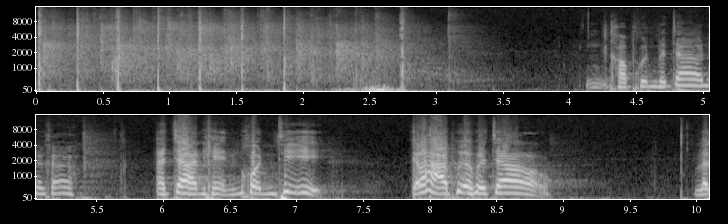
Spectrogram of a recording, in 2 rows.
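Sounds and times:
audience clapping hands: 0.0 - 3.4
speech: 4.1 - 9.0.

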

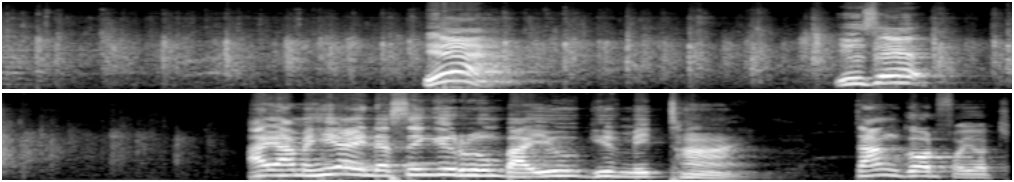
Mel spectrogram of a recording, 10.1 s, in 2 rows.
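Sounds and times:
rhythmic audience clapping: 0.0 - 6.5
speech: 2.1 - 2.6, 4.2 - 4.8, 6.3 - 10.0.

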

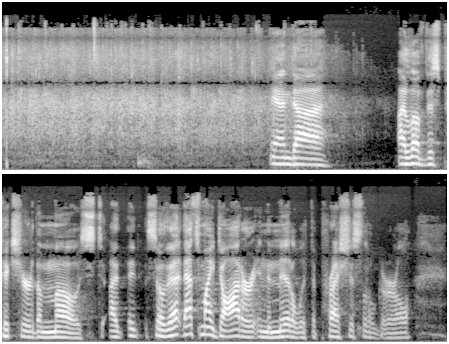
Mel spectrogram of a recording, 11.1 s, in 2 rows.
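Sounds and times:
audience applause: 0.0 - 4.6
speech: 3.4 - 4.2, 5.0 - 11.0.

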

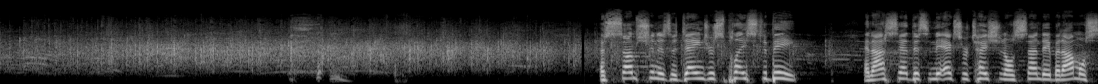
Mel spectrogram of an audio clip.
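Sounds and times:
audience applause: 0.0 - 6.5
speech: 3.2 - 4.1, 6.0 - 10.9.

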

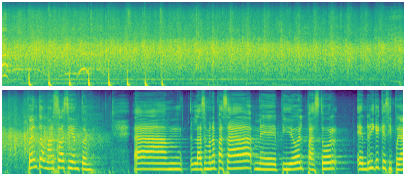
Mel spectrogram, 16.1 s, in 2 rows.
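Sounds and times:
sustained tone: 0.0 - 8.2
crowd clapping: 0.0 - 10.4
speech: 8.6 - 10.0, 10.7 - 16.0.

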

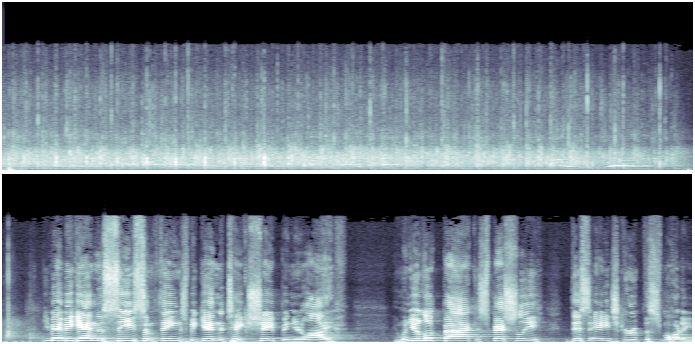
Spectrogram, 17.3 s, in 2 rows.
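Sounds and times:
audience clapping hands: 0.0 - 9.2
speech: 9.2 - 12.9, 13.6 - 17.2.

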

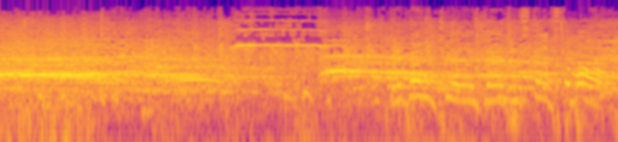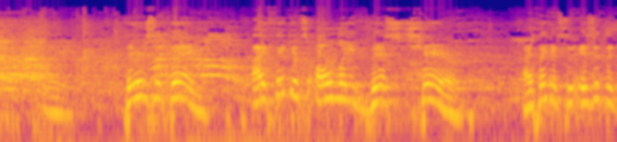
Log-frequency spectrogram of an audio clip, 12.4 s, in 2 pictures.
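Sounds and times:
shouts and whoops: 0.0 - 6.7
crowd cheering and applauding for a named guest: 0.0 - 8.5
high whistle: 2.3 - 3.5
speech: 7.4 - 12.3.

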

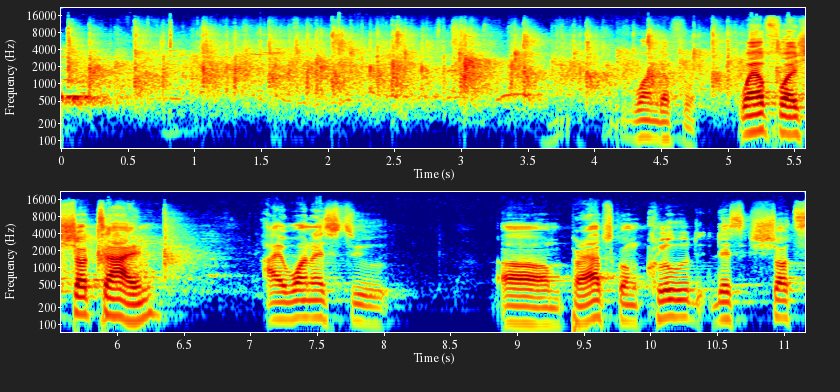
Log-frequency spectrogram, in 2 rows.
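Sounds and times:
audience clapping: 0.0 - 6.6
speech: 4.3 - 6.4, 7.1 - 8.1, 8.9 - 11.1.

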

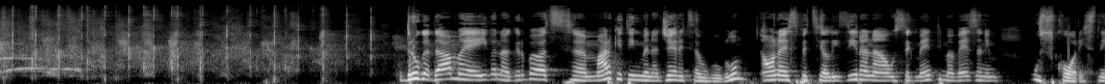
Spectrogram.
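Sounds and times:
audience applause at a speaking event: 0.0 - 3.9
speech: 4.0 - 11.0.

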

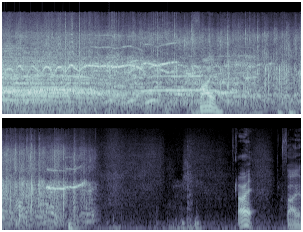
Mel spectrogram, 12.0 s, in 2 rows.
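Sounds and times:
high whoops and shouts: 0.0 - 5.6, 6.7 - 7.9
crowd cheering: 0.0 - 7.9.

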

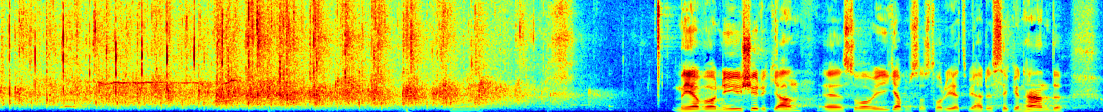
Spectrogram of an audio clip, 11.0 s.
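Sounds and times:
audience applause: 0.0 - 6.1
speech: 6.8 - 11.0.

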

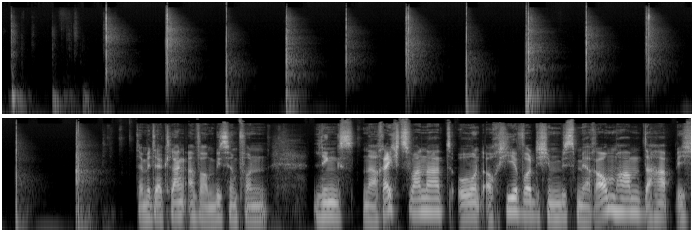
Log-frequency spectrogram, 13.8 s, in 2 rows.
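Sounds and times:
body percussion processed with Shaperbox plugin: 1.0 - 8.0
speech: 8.2 - 13.7.

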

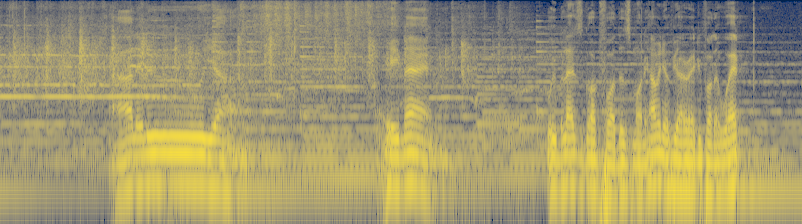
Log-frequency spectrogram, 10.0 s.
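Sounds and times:
audience clapping: 0.0 - 7.3
speech: 1.4 - 3.3, 4.8 - 5.6, 6.8 - 9.4.

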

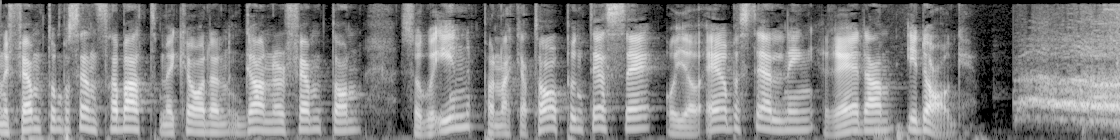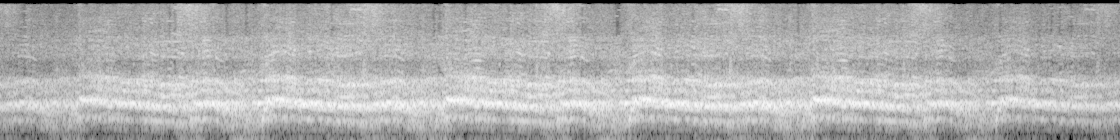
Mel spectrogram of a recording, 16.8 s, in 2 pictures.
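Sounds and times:
speech: 0.0 - 7.3
large audience roaring and applauding: 7.6 - 16.7.

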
